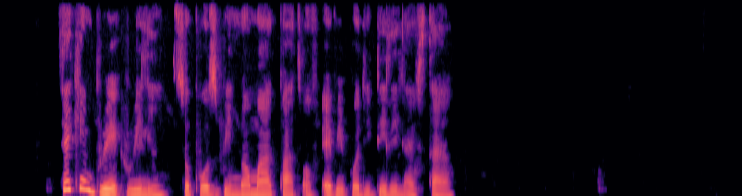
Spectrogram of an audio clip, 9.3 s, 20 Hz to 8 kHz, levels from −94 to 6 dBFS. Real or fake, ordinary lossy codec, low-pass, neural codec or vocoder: real; none; none; none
